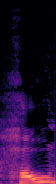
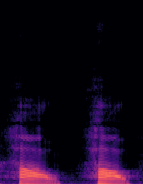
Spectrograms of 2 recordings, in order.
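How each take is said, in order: First: हाउ as "haa-oo"; हाउ with a separate oo; wrong two syllables. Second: हाउ as one-syllable "how"; हाउ said like English "how"; ow diphthong. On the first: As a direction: push out the final oo of हाउ. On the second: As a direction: glide हाउ into a single "ow". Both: Shown as a demonstration. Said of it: "ये है हाउ नहीं".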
